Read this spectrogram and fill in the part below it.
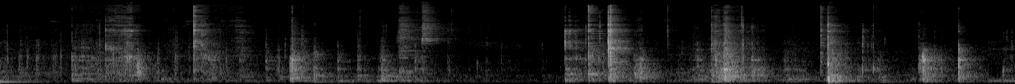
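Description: Ven pongal being stirred in a metal pot, with a string of close, irregular clanks and scrapes from the spoon against the pot and brief quiet gaps between strokes.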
